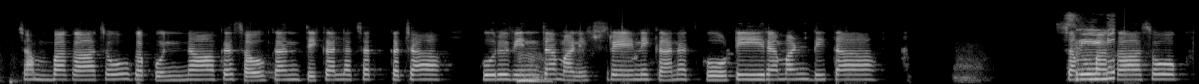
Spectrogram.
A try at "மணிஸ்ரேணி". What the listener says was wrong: ஸ்ரேணி நெடில் குருவிந்தமணி ஸ்ரேணி கனத் அப்படி வரக்கூடாது. குருவிந்தமணி ஸ்ரேணி கனத் கோட்டீர மண்டிதா அப்படி வரணும். பிரேக் எடுக்காத சொல்லணும். அதுதான் முக்கியம்.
